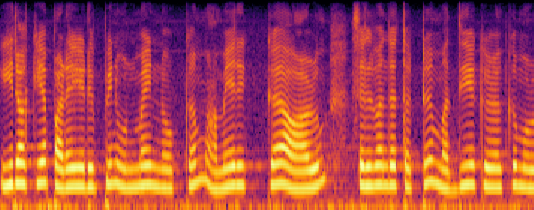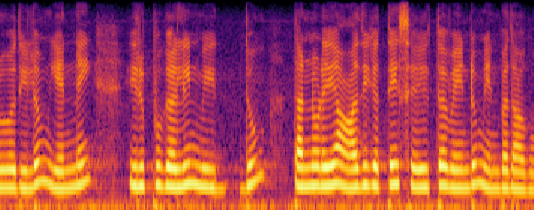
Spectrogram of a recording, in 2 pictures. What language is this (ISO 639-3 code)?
tam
